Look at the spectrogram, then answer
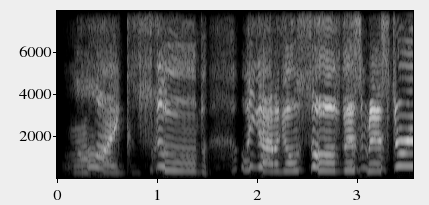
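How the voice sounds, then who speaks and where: A put-on character voice, nasal and extremely high, at a fairly slow pace. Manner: forced, grating.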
